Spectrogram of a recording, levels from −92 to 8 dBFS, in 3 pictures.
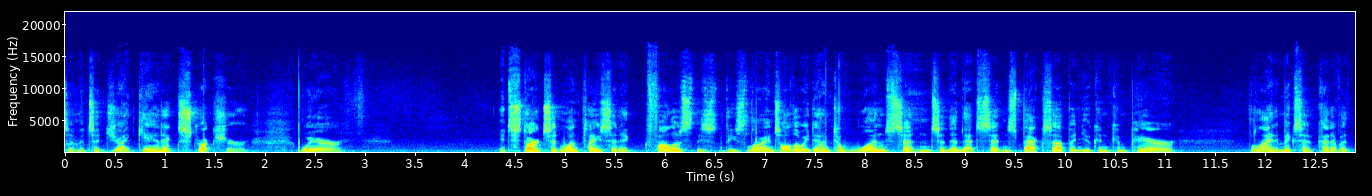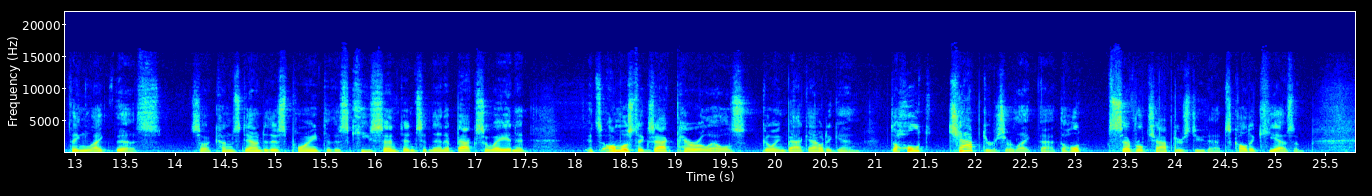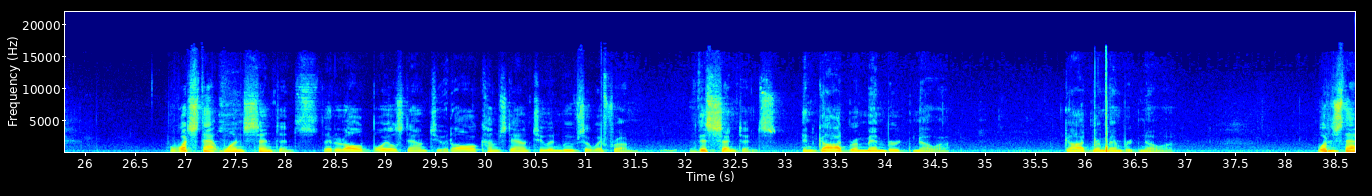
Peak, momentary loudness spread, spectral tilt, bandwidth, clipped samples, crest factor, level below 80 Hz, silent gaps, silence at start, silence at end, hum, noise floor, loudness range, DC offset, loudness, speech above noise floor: -6 dBFS; 14 LU; -5 dB/octave; 16.5 kHz; under 0.1%; 26 dB; -76 dBFS; none; 0 s; 0 s; none; -62 dBFS; 6 LU; under 0.1%; -33 LUFS; 30 dB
